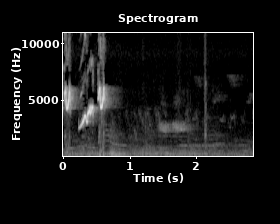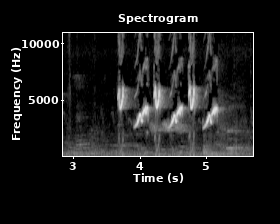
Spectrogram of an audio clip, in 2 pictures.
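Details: Cinereous tit song used as a lure, delivered in an energetic rolling style. A couple of high-then-rising whistled phrases come first, then a pause, then a quick run of about five repeated two-note phrases.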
